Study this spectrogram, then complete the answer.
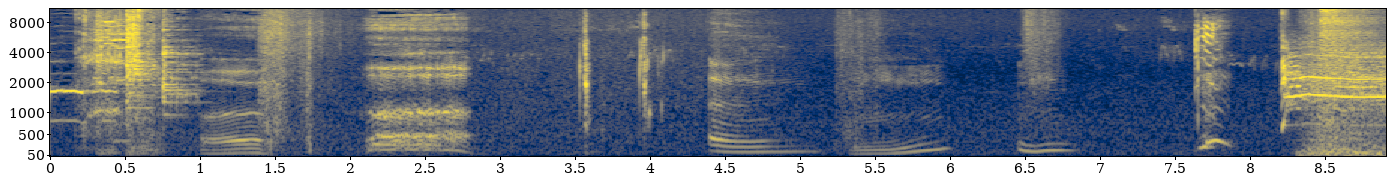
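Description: A cartoon creature babbles and grunts in a squeaky voice.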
